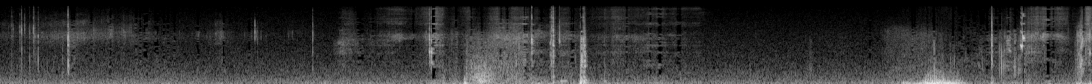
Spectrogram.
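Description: Bull elk at a trail camera, nosing and rubbing against it: scraping and knocking on the camera housing, a cluster of sharp knocks about halfway through and a heavier thump near the end.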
